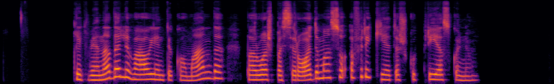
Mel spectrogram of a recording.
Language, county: Lithuanian, Kaunas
